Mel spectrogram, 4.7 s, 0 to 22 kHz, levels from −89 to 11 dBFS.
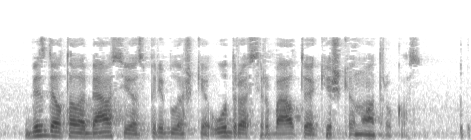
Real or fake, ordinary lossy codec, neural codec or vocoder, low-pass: real; MP3, 32 kbps; none; 7.2 kHz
